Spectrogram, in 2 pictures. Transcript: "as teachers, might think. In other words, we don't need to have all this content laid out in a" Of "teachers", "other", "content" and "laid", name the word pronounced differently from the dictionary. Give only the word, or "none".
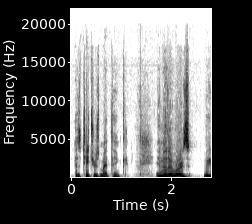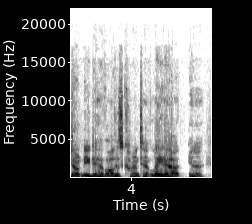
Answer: none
